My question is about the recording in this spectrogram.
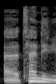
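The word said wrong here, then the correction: Thandie: No, it's Tandy Thandy. – Tandy Thandy. Newton is pronounced Thandy.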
